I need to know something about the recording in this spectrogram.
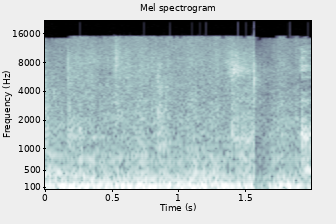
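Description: Room tone through the meeting-room microphones: a steady low hum with hiss.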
